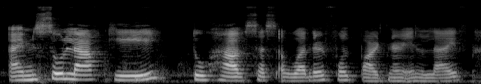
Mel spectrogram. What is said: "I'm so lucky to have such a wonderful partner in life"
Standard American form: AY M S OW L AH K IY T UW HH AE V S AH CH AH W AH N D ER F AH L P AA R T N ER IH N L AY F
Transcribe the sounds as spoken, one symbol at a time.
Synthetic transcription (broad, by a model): AY M S OW L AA K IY T UW HH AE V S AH S AH W AH N D ER F AH L P AA R T N ER IH N L AY F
